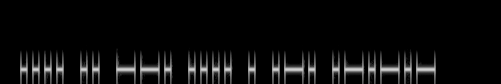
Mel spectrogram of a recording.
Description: Morse code, heard as a keyed tone, about 20 wpm, 700 Hz. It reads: HIGHER.
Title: Additional Easy Phrases 20wpm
